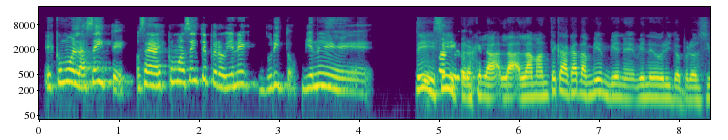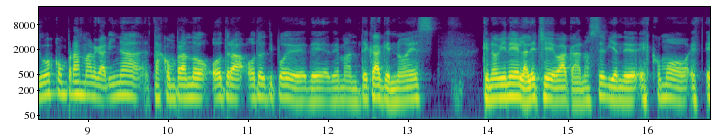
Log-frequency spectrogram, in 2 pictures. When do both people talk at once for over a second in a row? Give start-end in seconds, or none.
none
